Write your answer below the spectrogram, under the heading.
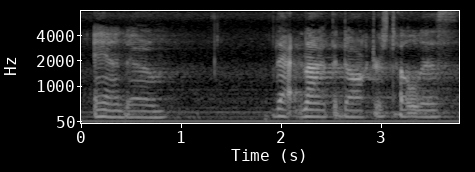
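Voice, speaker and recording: Audible room echo surrounds a woman's voice. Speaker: bereaved mother, honoree. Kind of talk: acceptance speech. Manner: halting.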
